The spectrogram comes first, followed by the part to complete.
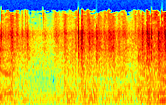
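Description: Hail and rain pattering on the roof and windscreen of a minibus, heard from inside the cabin, lighter just after the start than a moment before.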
